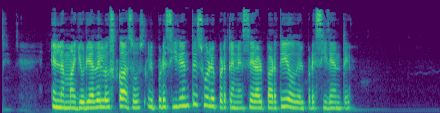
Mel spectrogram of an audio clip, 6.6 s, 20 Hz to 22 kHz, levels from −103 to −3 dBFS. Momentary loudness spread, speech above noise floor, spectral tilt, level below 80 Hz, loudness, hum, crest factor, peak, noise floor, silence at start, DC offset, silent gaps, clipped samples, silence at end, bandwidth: 7 LU; 56 dB; -3.5 dB/octave; -64 dBFS; -18 LUFS; none; 18 dB; -2 dBFS; -74 dBFS; 0.75 s; under 0.1%; none; under 0.1%; 1.35 s; 16.5 kHz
